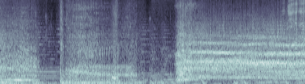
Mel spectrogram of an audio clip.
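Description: Cartoon monster roar sound effect for a giant ape creature: a few shorter roars, then one long, loud roar starting about three and a half seconds in, over music.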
